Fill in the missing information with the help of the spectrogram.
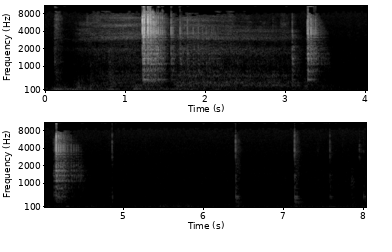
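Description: A sharp knock a little over a second in, then scattered small clicks and taps as a metal needle tool and fingers work polymer clay on a board on a tabletop.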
